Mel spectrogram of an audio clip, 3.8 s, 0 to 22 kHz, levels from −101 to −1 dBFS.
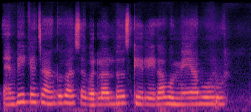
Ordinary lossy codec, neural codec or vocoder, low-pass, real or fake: none; codec, 44.1 kHz, 2.6 kbps, DAC; none; fake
